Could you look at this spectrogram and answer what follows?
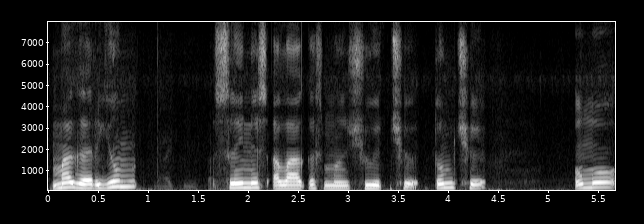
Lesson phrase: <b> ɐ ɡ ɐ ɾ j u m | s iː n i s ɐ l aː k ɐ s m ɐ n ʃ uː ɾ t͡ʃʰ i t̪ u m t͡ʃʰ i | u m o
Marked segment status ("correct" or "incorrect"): incorrect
